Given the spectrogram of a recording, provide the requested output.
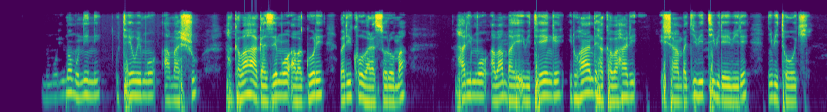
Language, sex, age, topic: Rundi, male, 18-24, agriculture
